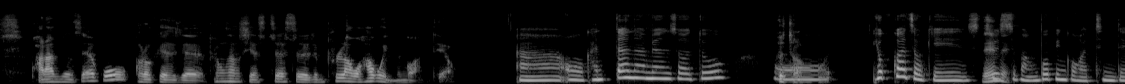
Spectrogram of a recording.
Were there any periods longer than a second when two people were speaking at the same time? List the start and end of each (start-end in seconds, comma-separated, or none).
none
